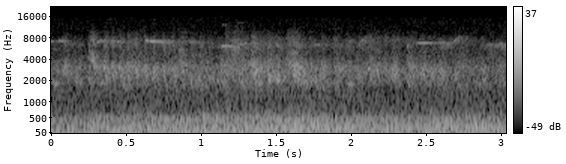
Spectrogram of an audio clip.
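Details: Migrating ruby-throated hummingbirds, mostly immatures, gathered at backyard feeders in Starkville, Mississippi, in mid-September 2012; short, very high chip notes scattered through a steady low rumble and broad hiss.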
